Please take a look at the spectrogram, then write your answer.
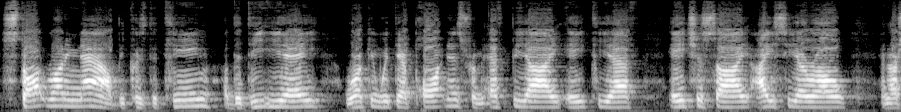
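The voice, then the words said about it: Strong New York accent. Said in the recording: “I can recognize a New York accent. Wow, does that guy ever have a New York accent?”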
